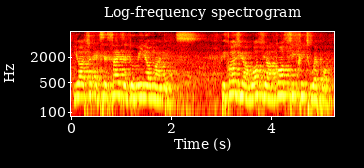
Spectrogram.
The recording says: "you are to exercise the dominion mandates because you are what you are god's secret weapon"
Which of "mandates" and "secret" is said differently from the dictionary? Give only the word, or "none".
mandates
